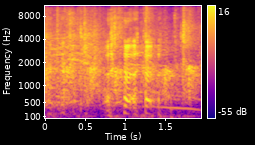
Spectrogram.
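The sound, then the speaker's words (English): A crowd roars with a dense, steady wash of cheering and jeering, a few louder voices bursting out above the din throughout. “The crowd goes wild. Equal parts cheers and jeers.”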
